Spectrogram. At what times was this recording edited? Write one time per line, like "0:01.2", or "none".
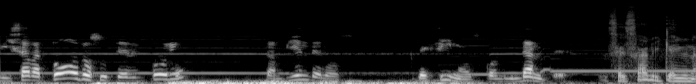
0:05.9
